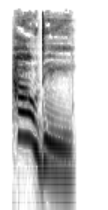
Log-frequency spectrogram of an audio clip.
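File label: "howdy", British English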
